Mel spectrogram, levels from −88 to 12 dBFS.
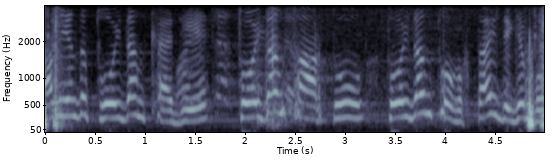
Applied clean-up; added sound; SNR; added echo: none; Slam; 4 dB; none.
